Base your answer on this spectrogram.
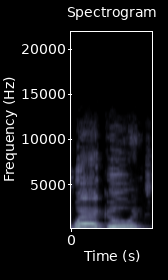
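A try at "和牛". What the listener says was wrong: It's Wagyu, not Wagyu. Not the Y is not pronounced.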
